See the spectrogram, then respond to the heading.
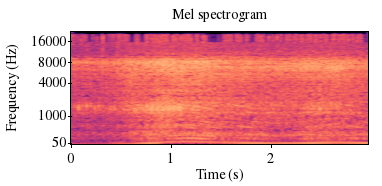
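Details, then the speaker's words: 1995 Mercedes-Benz C-Class W202 C220, 2.2 16v OM604 naturally aspirated indirect-injection diesel, started after glow plug light went out: diesel clatter climbs smoothly with throttle, settles back evenly, no misses or knocks; healthy. "Esse motor é diesel, então ele tem esse barulho bem característico. Na minha opinião, esses Mercedes sem injeção direta e sem turbo tem o melhor barulho dos diesel todos."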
